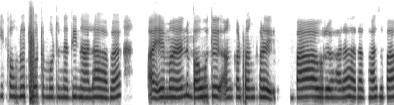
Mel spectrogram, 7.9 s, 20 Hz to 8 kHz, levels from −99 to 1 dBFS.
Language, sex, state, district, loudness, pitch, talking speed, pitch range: Bhojpuri, female, Uttar Pradesh, Gorakhpur, -17 LUFS, 250 Hz, 130 wpm, 245-260 Hz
